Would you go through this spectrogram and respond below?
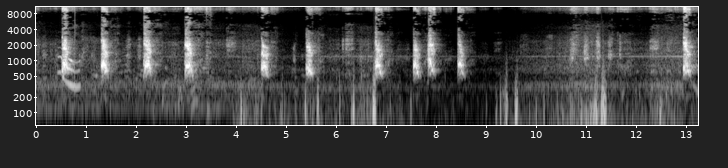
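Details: A male French Bulldog gives short, yelping barks and whines, protesting at not being allowed into the garage.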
